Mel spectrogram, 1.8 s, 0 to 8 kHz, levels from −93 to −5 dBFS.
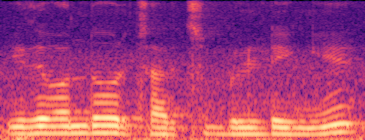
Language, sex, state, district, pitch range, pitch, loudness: Tamil, male, Tamil Nadu, Chennai, 140-155 Hz, 145 Hz, -14 LUFS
